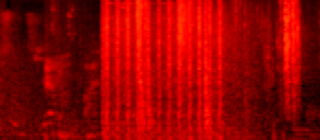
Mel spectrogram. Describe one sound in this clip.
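A rifle fires a rapid burst of gunshots.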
